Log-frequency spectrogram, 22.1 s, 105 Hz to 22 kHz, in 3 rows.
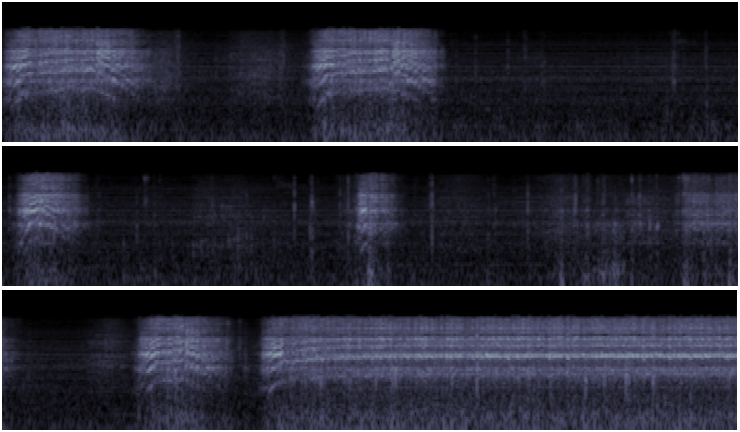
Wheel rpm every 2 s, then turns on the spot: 90, 40, 20, 10, 0, 10, 10, 10, 100, 220, 230.
none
